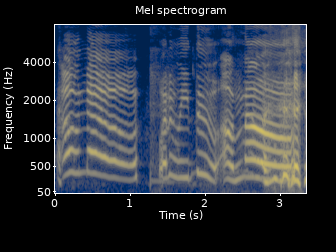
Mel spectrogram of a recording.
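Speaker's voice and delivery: very high, wailing fake despair; mock panic. Townspeople hearing the bandit is coming, mock panicked wail. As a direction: wail helplessly, hammed-up and high.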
